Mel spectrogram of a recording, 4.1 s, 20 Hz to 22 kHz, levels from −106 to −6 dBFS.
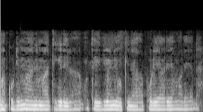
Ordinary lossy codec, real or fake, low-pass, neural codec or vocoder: AAC, 32 kbps; fake; 7.2 kHz; codec, 16 kHz, 4 kbps, FreqCodec, smaller model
